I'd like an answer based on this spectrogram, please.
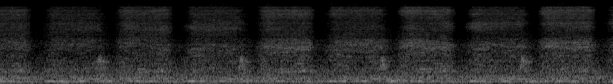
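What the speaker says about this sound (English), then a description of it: "Then the machine starts to print white ink on the bottom, and then color on the top" A Focus Alpha-Jet A2 UV printer laying down a white ink underbase, its print carriage making regular sweeping rubbing passes about every 0.7 seconds, steady and fairly quiet.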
